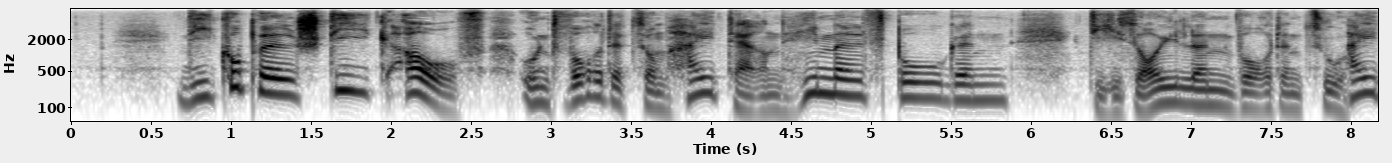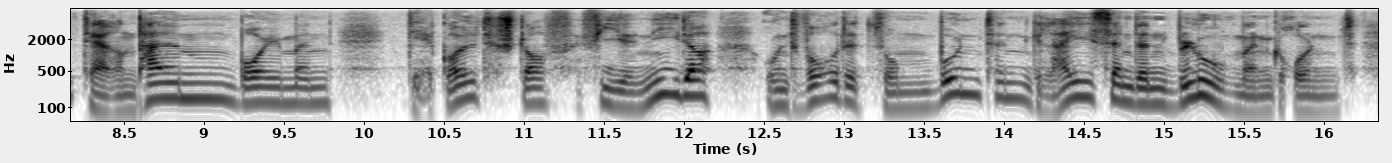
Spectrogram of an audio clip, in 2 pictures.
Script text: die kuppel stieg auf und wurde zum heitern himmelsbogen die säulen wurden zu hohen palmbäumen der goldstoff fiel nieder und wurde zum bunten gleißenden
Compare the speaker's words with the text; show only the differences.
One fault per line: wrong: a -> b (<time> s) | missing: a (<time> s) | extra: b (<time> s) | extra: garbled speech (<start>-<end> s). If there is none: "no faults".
wrong: hohen -> heitern (8.0 s)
